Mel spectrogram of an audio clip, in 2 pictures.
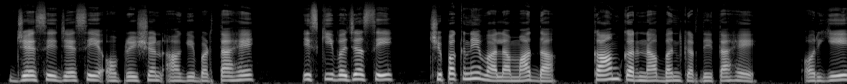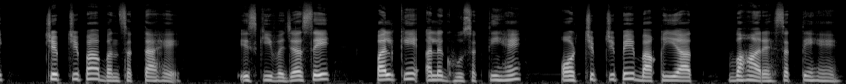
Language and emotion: Urdu, neutral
